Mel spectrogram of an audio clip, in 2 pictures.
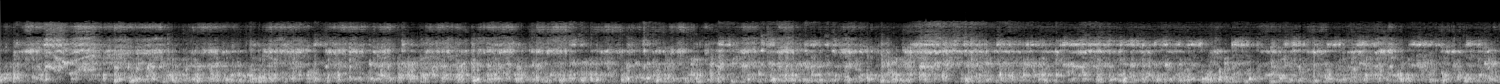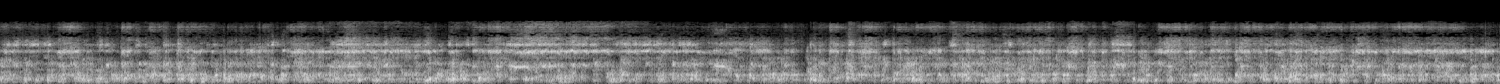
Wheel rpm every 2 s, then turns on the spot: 200, 230, 230, 230, 230, 230, 240, 230, 230, 230, 230, 230, 240, 230, 230.
none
